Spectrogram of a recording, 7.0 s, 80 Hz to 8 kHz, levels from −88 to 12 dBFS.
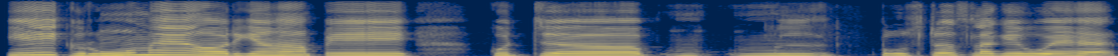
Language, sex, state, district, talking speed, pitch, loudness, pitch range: Hindi, female, Chhattisgarh, Raipur, 110 wpm, 245 Hz, -14 LUFS, 230-260 Hz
